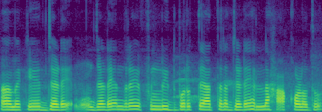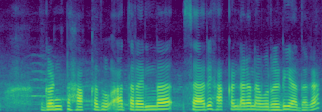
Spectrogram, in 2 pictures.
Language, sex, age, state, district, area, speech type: Kannada, female, 30-45, Karnataka, Mandya, urban, spontaneous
